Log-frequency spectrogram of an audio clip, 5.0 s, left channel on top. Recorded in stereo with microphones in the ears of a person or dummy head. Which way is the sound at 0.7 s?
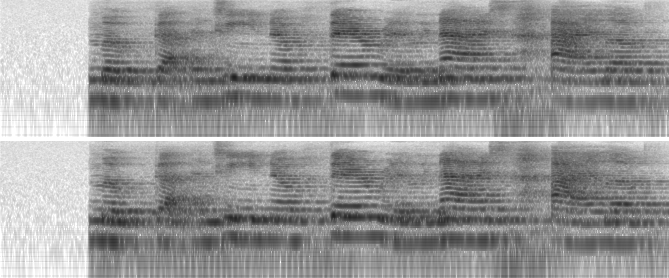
25° left (ahead or behind).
